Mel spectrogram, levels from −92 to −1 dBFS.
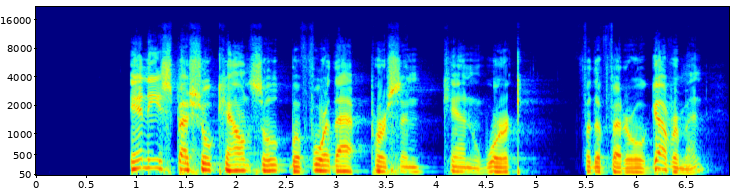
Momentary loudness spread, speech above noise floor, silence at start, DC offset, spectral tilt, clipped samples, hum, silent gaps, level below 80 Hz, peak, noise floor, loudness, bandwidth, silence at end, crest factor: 9 LU; over 70 dB; 0.95 s; under 0.1%; -6 dB/octave; under 0.1%; none; none; -48 dBFS; -4 dBFS; under -90 dBFS; -21 LUFS; 10.5 kHz; 0.25 s; 18 dB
